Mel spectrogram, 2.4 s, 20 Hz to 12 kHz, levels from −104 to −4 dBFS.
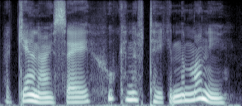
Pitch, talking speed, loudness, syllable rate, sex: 180 Hz, 225 wpm, -17 LUFS, 5.3 syllables/s, female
